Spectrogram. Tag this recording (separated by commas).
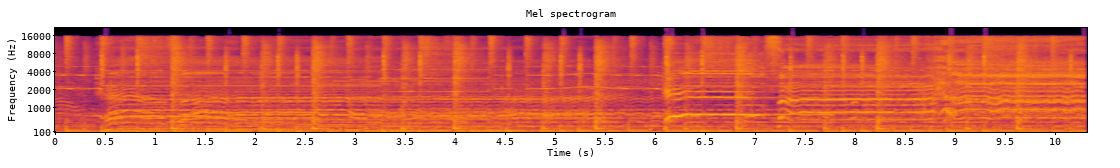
Ska, Psychedelic rock, Music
